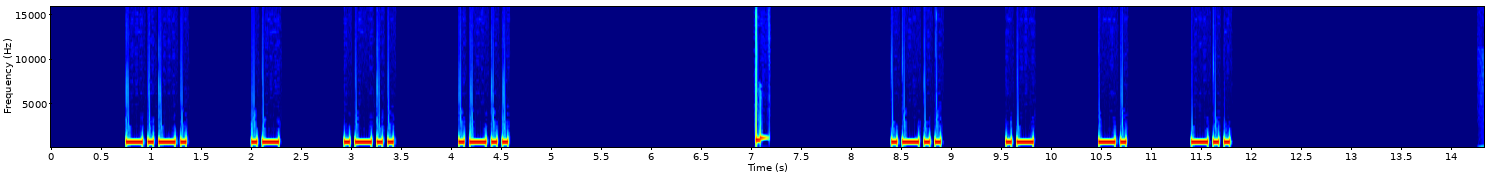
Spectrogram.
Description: Morse code, heard as a keyed tone, about 22 wpm, spaced as for 10 wpm, 700 Hz. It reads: CALL LAND
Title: 4x Character Spacing - Top 300 Words - 22wpm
